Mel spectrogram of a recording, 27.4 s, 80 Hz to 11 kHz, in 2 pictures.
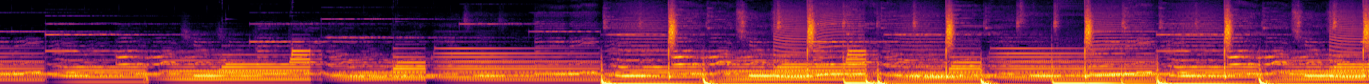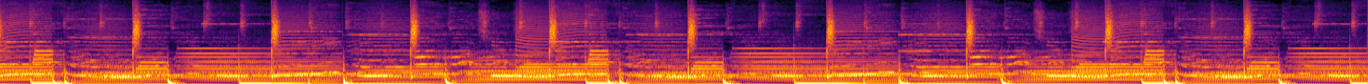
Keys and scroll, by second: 4.8 space, 25.1 super+z, 25.9 super+z.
